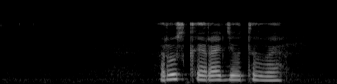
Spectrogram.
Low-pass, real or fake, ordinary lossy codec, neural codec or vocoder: 7.2 kHz; real; none; none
